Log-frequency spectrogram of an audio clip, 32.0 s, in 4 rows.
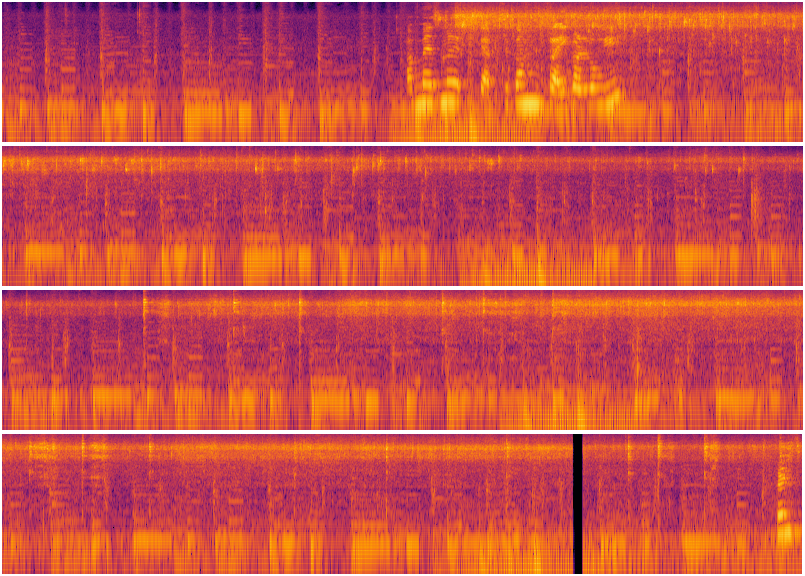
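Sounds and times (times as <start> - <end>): vegetables sizzling in hot oil: 4.1 - 32.0
spatula scraping and tapping pan: 14.3 - 31.8.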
